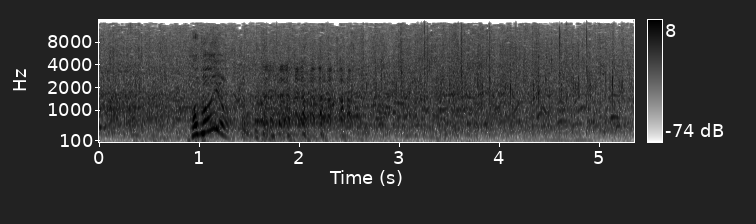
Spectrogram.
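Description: Applause and light chuckling from a stand-up comedy audience rise in a brief burst, then settle into a sustained crowd wash while a voice speaks over it.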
